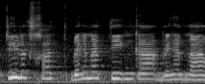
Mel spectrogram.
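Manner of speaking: bright on-stream hype; excited yes. Real, not acted. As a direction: cheer it out to the viewers. Enthusiastic reply about likes.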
